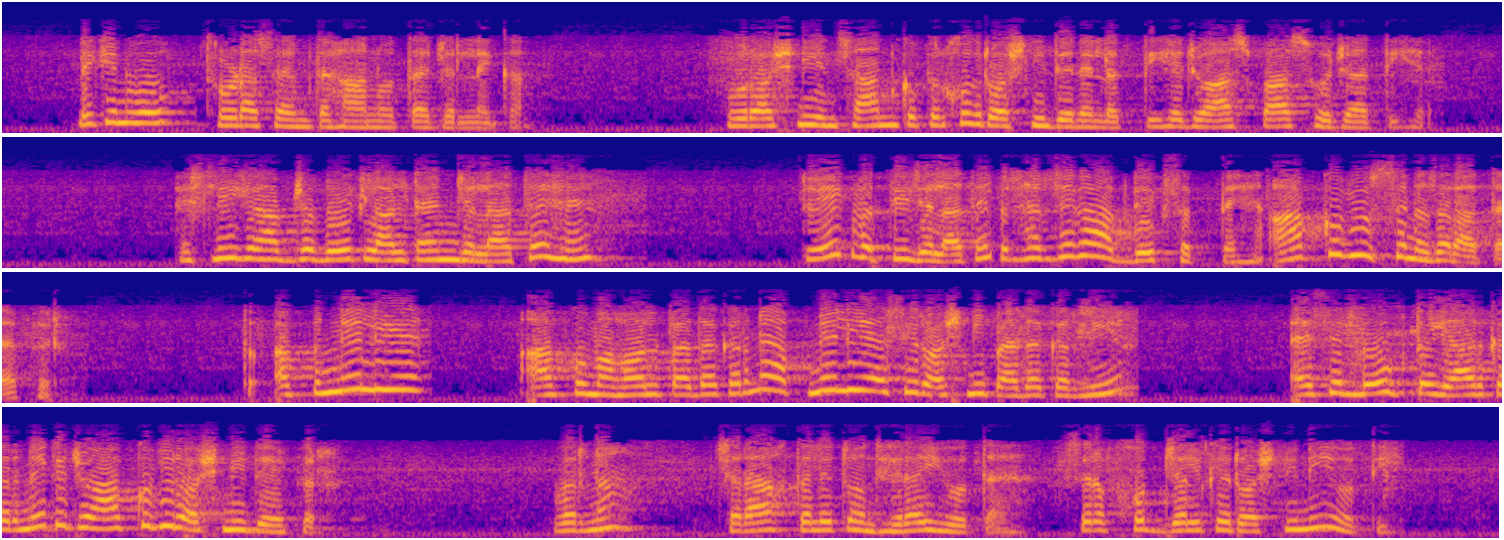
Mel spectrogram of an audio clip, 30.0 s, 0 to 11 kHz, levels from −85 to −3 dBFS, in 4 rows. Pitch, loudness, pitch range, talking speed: 210 Hz, -18 LUFS, 180-255 Hz, 195 wpm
